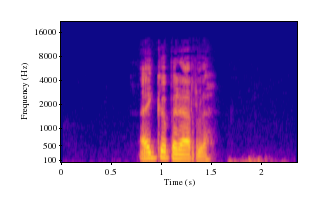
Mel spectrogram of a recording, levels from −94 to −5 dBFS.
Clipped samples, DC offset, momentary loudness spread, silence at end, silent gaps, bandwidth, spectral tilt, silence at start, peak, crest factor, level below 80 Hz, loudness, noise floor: under 0.1%; under 0.1%; 12 LU; 0.45 s; none; 10.5 kHz; -7 dB/octave; 0.8 s; -4 dBFS; 18 dB; -52 dBFS; -18 LUFS; -73 dBFS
